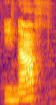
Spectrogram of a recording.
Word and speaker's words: enough: La pronunciación, enough. Enough. Como si fuera una F, ¿vale?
